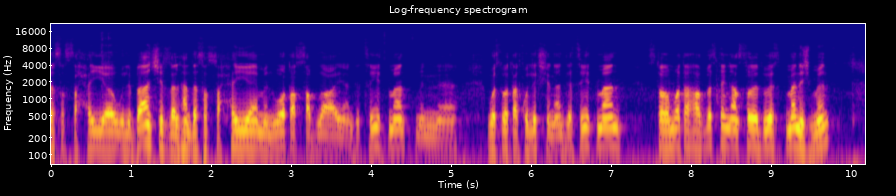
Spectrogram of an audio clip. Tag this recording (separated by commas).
Speech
